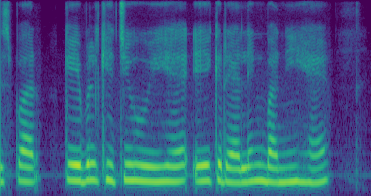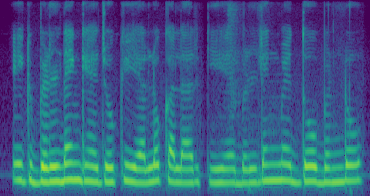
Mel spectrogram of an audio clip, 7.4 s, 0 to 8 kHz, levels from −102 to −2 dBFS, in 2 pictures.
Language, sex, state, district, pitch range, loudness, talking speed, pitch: Hindi, female, Bihar, Madhepura, 220-245 Hz, -24 LUFS, 195 wpm, 230 Hz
